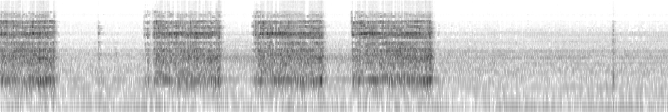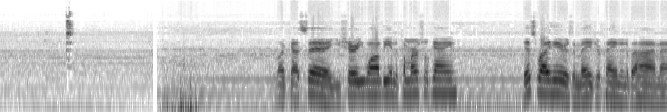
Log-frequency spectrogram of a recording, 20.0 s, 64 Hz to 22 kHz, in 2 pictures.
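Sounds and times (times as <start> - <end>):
mower blade being sharpened: 0.0 - 0.9, 2.2 - 6.6.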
